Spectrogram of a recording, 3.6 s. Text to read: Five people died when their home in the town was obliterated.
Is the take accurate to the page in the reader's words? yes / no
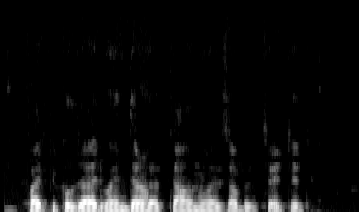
no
